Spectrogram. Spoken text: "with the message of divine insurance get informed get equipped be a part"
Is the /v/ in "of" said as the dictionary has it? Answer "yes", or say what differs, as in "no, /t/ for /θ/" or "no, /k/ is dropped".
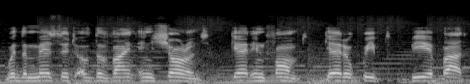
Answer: yes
